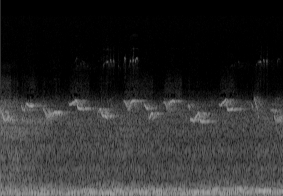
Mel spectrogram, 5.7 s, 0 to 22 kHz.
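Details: In São Paulo at 04:19 before dawn on 9 October 2021, a bird sings a run of short, clear whistled phrases, slurred up and down, repeated steadily over a heavy low rumble of city noise.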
